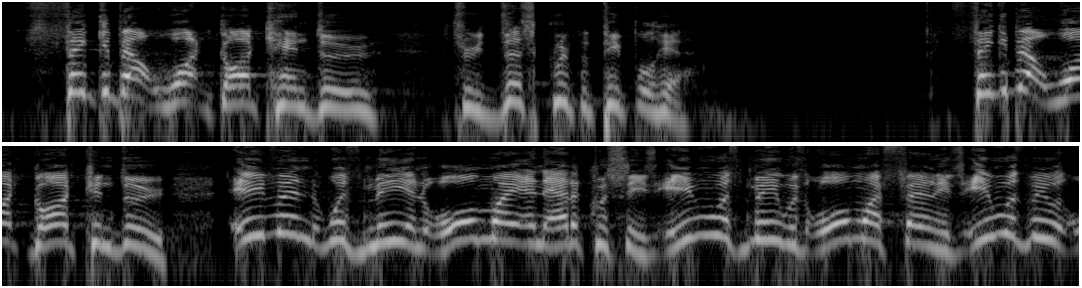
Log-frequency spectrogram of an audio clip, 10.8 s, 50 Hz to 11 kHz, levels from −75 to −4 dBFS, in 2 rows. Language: English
